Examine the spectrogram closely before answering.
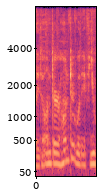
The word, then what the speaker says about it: Hunter x Hunter: yes I know guys some persons like to pronounce the X but I don't really pronounce the X I just call it Hunter Hunter but if you call it Hunter x Hunter like you would do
